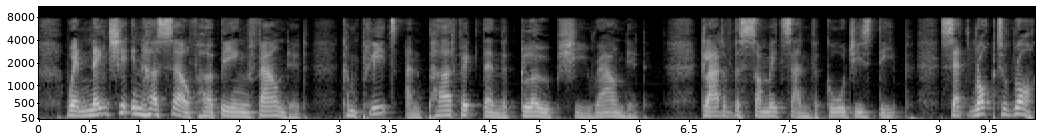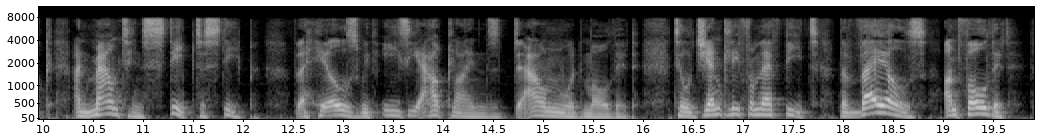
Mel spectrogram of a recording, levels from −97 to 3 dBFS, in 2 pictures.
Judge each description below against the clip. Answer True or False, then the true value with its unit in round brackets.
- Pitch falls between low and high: False (120 Hz)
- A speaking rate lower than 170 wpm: True (140 wpm)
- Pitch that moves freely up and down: True (5.8 semitones)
